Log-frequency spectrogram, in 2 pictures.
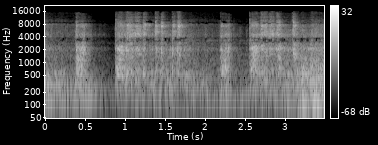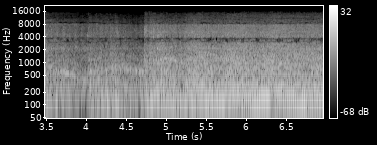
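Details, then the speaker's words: Suzuki Gixer motorcycle engine after repair: a few stumbling start attempts, then a steady, even idle with no tapping or rattle; the earlier loud engine noise is gone after reassembly and timing tensioner refit, normal idle. "तो अभी हमारा sound proper है और इसका जो बहुत ज्यादा आवाज कर रहा था वह आवाज भी नहीं करेंगे"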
